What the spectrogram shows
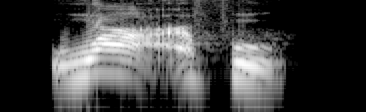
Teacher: hamzah wasolnya tatkala berada di tengah, dia tidak dibaca. Langsung dimasukkan ke huruf setelahnya.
